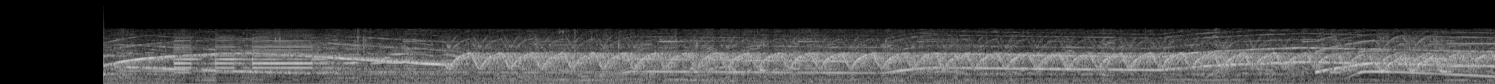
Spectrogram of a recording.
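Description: Several fire truck sirens sounding together, starting suddenly about a second in: slow rising and falling wails overlap, and from about four seconds in a rapid yelp runs under them.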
